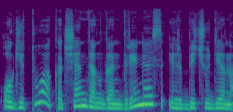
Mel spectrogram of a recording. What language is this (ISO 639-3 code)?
lit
